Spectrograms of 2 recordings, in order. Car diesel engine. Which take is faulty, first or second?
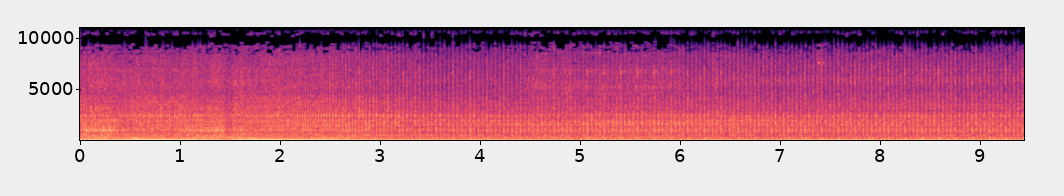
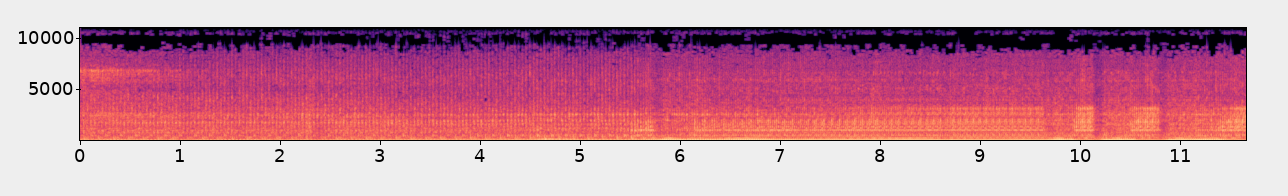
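second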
